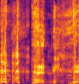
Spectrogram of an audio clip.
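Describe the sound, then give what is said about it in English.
A voice mimics a wheezy, asthmatic cough: a rapid string of about five short, raspy, voiced hacks, moderately loud, with no other speech. “He would walk around town all day, coughing, wheezing, groaning and moaning.”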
